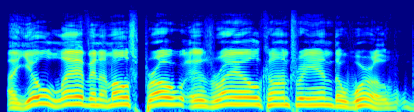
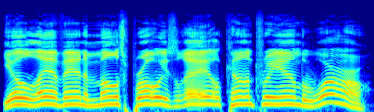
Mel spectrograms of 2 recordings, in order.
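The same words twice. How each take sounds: First: Put-on slow, drawn-out Yankee accent, a bit higher. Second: A quick mocking Yankee accent. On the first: Repeating the commenter's line in a slow Yankee accent. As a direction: stretch it out in a Yankee drawl. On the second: Mocking a commenter in a Yankee accent. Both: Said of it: "let me try to do a Yankee accent".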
